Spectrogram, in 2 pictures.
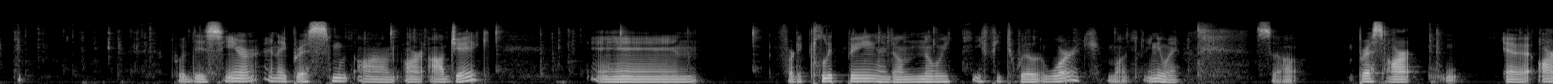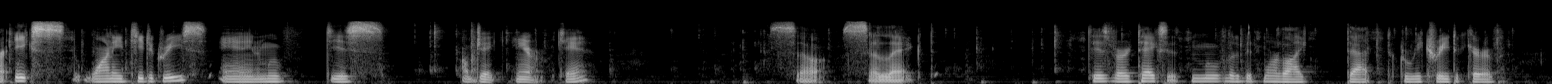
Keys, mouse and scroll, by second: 0.9 r, 3.7-5.6 right drag, 6.4 r, 7.8-9.7 right drag, 7.9 r, 10.0-13.3 drag, 12.6-15.0 middle drag, 13.4 KP_7, 13.6 z, 15.0-16.7 drag, 15.8 Tab, 16.6 a, 17.8-19.5 drag, 18.2 a, 18.7 a, 19.0 c, 19.7-21.3 right drag, 20.0-21.6 drag, 20.8 a, 21.0 c, 21.4 right click, 21.7 click, 21.7 right click, 22.2 a, 23.4 a, 23.6 c, 25.5 a, 25.7 c, 26.8 a, 27.0 c, 28.7 Tab, 29.2 click, 29.6 middle click, 30.2-31.0 drag.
